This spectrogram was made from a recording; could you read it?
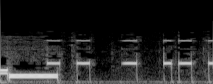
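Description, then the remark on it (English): A telephone number being dialed: a steady dial tone gives way to a quick, uneven series of about six high touch-tone beeps, each short and clear, with no voices. “Please dial the number that you're calling now.”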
